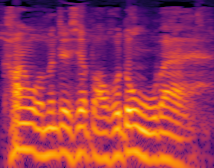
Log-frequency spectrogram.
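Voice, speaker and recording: Male colleague, radio play: actor as reassuring, casual, mid-pitched, slightly muffled recording with birdsong and light noise. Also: fairly even intonation, moderate pace, a little mellow, natural voice. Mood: relieved, casual. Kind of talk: audio drama acting. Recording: slightly dull, noisy, birdsong behind.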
